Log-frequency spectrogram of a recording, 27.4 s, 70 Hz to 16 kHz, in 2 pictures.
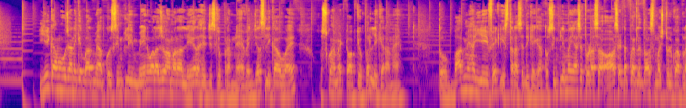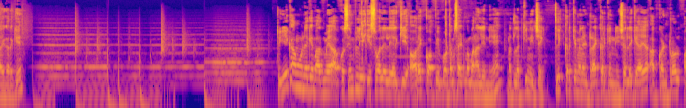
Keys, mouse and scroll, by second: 0.3 alt+scroll down 1, 8.3 alt+click, 9.7 scroll up 1, 11.0 click, 15.0 scroll down 1, 15.1 scroll up 1, 15.4 click, 15.9 scroll up 1, 16.0 click, 16.8 alt+scroll down 1, 17.2 alt+scroll up 1, 17.3 alt+scroll down 1, 17.5 alt+scroll up 2, 17.7 click, 18.6 alt+scroll down 2, 18.8 alt+scroll up 1, 18.9 alt+scroll down 1, 19.1 scroll up 1, 22.7 click.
